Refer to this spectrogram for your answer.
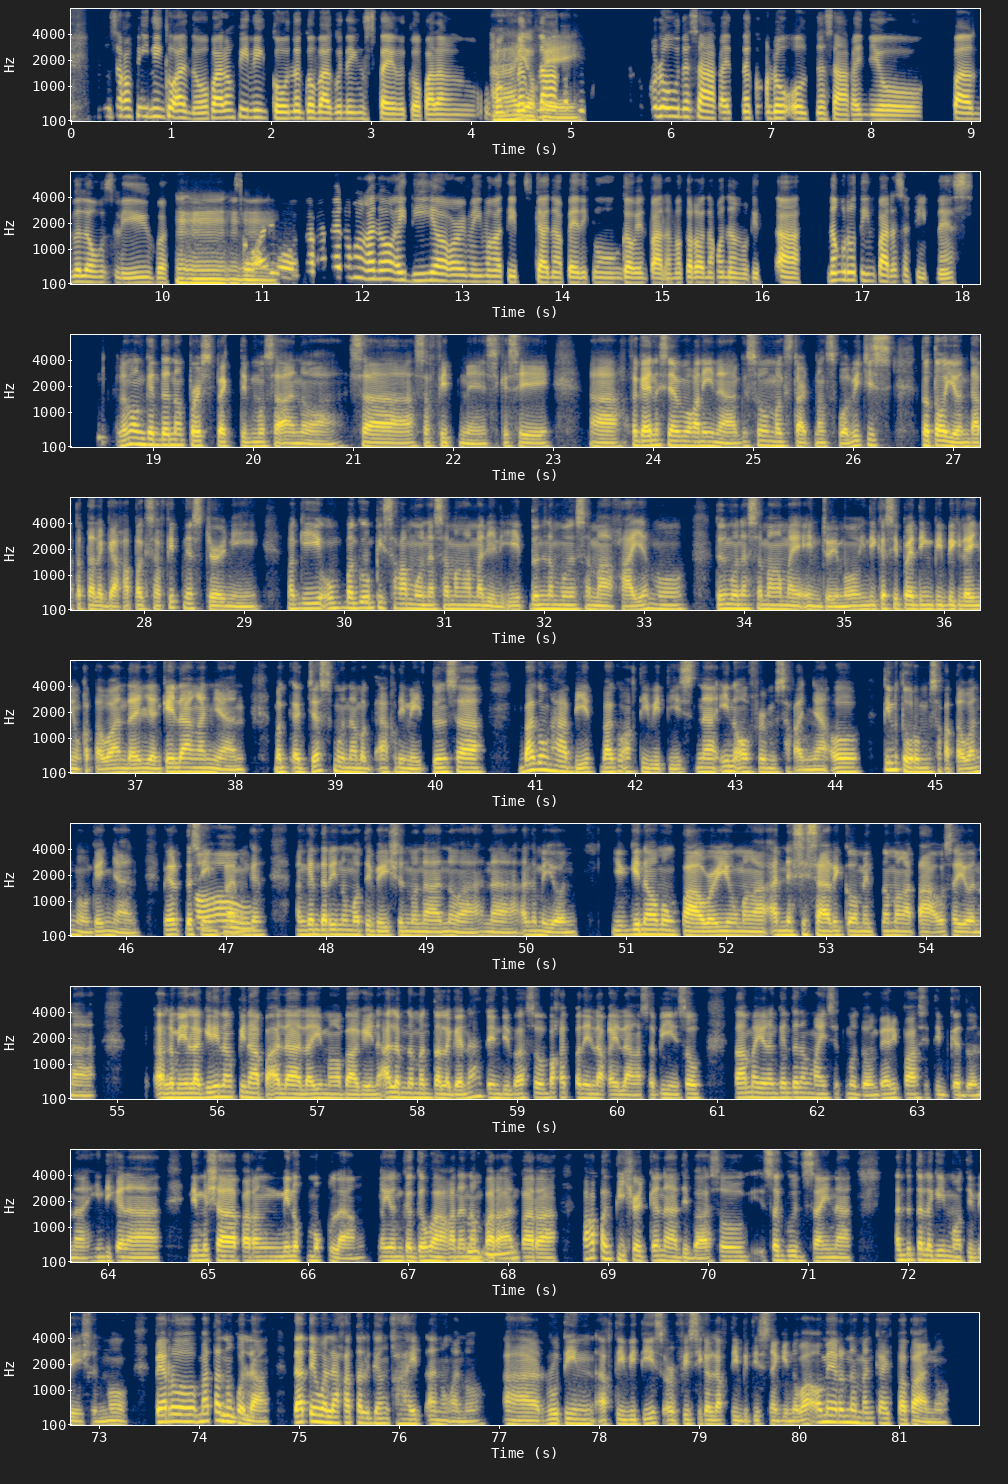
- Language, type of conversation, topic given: Filipino, advice, Paano ako makakabuo ng maliit at tuloy-tuloy na rutin sa pag-eehersisyo?
- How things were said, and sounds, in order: other background noise; unintelligible speech; in English: "perspective"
